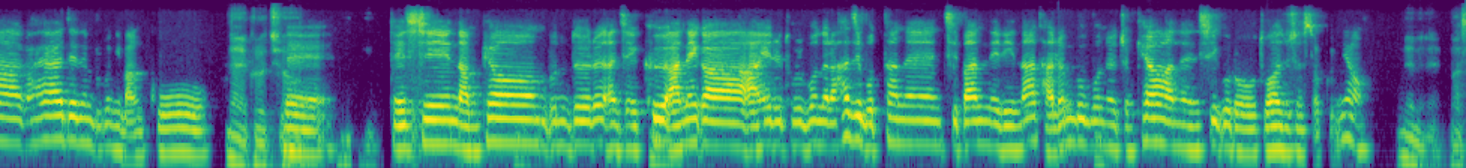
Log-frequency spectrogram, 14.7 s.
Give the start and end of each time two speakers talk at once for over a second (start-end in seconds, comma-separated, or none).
none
